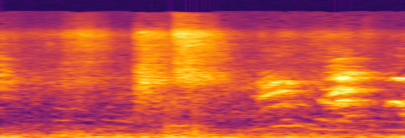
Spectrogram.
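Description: A short rustle just before the one-second mark, then indistinct voices that start about a second and a half in.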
